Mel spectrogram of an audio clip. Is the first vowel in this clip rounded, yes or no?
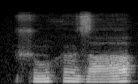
yes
